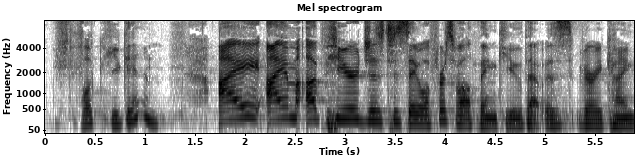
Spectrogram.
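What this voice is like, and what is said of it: Speaks with a noticeable accent. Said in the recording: “you guys would like my accent better”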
